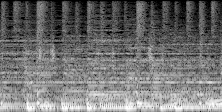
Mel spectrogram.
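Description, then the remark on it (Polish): Lush soul orchestra music plays loud and full, with sustained strings and a steady, driving beat of regular percussive hits underneath; no voices. “To, co słyszymy, to jego zawsze genialnie brzmiąca orkiestra.”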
